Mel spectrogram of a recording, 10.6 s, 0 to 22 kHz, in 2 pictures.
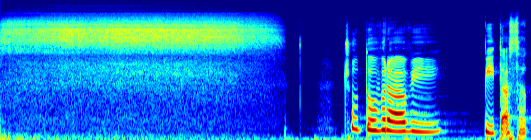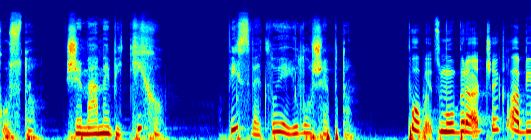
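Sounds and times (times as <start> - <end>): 
snake hissing: 0.0 - 2.9
speech: 3.5 - 7.0, 7.6 - 10.6.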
